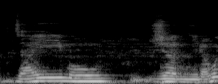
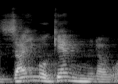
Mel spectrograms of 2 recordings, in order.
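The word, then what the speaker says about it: zymogen: 형태의 효소들을 통틀어서 우리는 자이모전이라고 얘기를 합니다. 독일어 방식에 이것을 자이모겐이라고 하는데 모든 발음 형태가 얼마 전부터 영어 형태로 바뀌었기 때문에 국제적으로 이 자이모전이 맞는 발음인데 자이모전.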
